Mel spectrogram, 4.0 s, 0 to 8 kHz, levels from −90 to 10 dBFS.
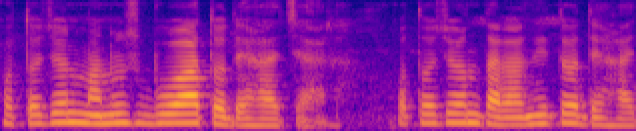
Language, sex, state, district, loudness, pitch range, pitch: Bengali, female, Assam, Hailakandi, -18 LUFS, 165-205 Hz, 195 Hz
